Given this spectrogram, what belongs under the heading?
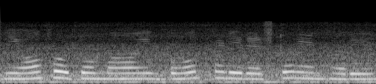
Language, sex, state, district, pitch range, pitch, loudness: Hindi, female, Chhattisgarh, Raipur, 260-280 Hz, 265 Hz, -14 LUFS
